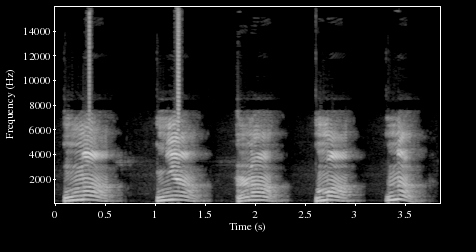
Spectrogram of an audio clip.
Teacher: प्रत्येक वर्ण के पंचम वर्ण ङ, ञ, ण, म, न का उच्चारण नासिका से भी होता है, और इसीलिए इन्हें अनुनासिक भी कहा जाता है।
